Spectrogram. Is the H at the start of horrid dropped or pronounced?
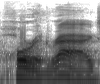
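pronounced. The H at the start is pronounced.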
